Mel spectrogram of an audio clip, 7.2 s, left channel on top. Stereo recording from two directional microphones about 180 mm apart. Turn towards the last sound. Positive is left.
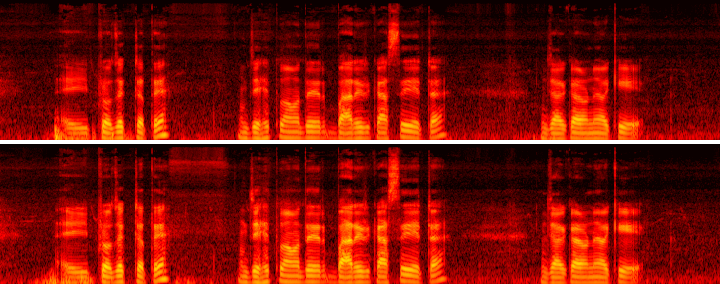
turn(degrees=20)  # may be behind; listen again after turning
